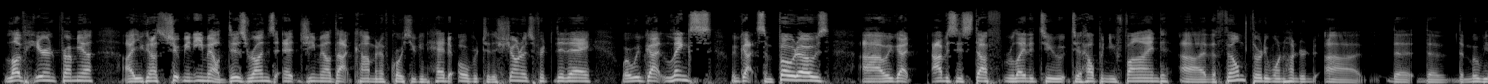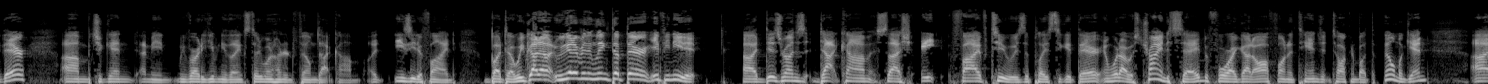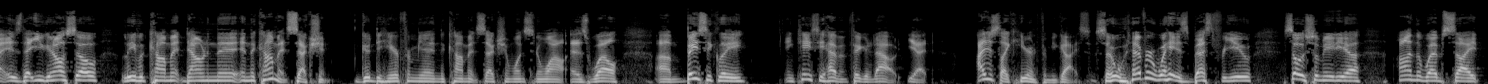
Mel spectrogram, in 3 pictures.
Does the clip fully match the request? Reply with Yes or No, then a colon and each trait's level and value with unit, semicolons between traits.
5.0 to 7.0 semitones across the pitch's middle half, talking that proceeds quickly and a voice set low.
No: wide, 5.6 semitones; fast, 240 wpm; medium, 145 Hz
